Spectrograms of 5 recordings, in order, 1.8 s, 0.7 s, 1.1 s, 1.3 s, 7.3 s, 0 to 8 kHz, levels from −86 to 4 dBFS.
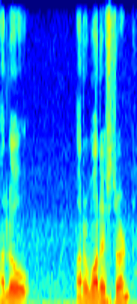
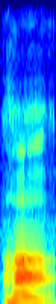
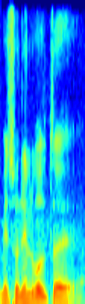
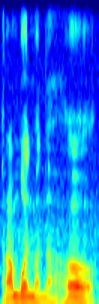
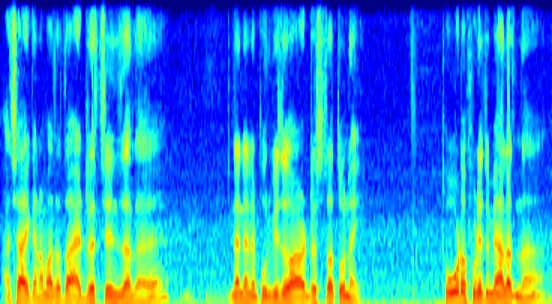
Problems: constant background noise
